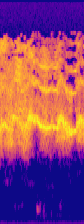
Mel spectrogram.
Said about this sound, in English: just screaming randomly for no reason right now.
